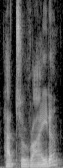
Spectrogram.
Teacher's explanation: the T is pronounced as a flap D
